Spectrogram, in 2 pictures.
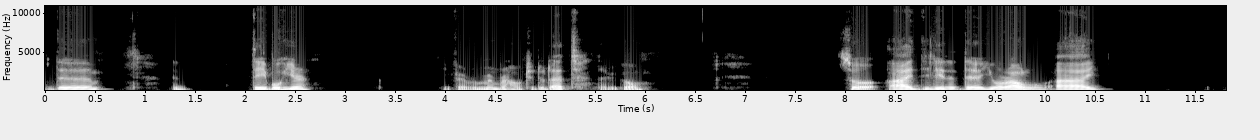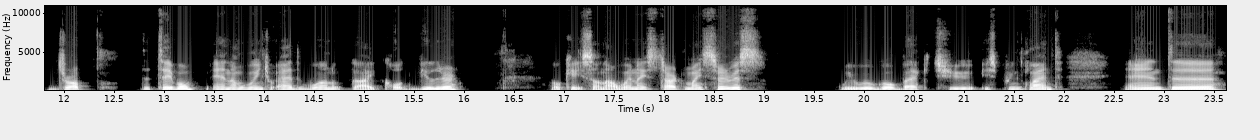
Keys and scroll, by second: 6.0 Delete, 15.4 Return, 17.8 ctrl+d.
